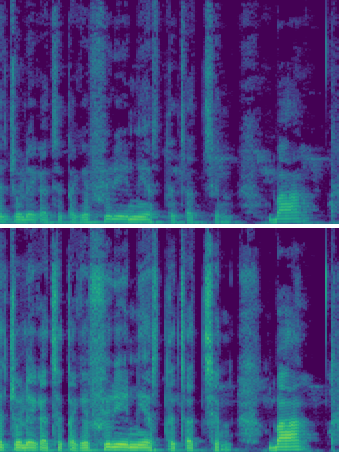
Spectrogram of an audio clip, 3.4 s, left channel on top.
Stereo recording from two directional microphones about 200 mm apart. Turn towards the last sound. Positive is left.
turn(degrees=-35)  # may be behind; listen again after turning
